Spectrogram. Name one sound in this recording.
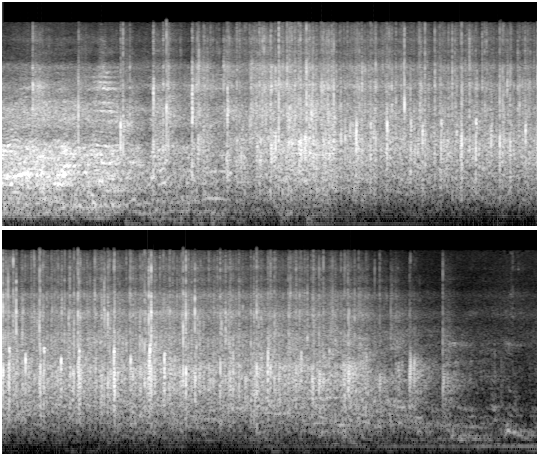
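A crowd applauds with steady clapping.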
